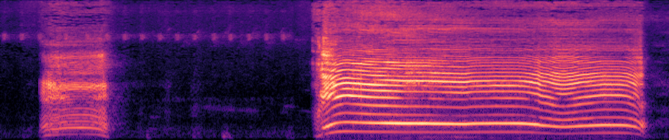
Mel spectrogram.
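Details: Cow lowing: a short moo of under a second, a pause, then a long steady moo of about three seconds with a slight dip in pitch near the end.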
